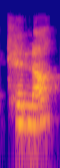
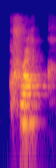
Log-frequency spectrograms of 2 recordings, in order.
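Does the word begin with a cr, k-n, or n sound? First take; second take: k-n; cr. First: It starts with a hard c, then n. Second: It starts with a c followed by r. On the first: It is how Dublin, Cork and Galway speakers say it. "They pronounce this hard C and the hard N" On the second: It is how Ulster speakers say it. "In Ulster, that's pronounced like a C R sound"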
